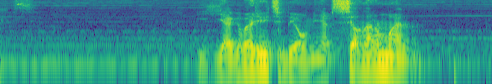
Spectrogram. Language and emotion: Russian, angry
